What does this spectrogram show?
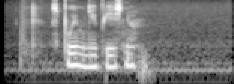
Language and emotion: Russian, neutral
